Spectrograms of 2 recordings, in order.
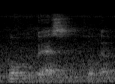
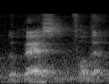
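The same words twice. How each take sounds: First: Whispered echo. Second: Said in the usual way. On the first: Shown as a demonstration. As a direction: whisper "Hope the best for them" as a hushed repeat. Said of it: "whispered repeat". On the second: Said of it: "repeated for emphasis".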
